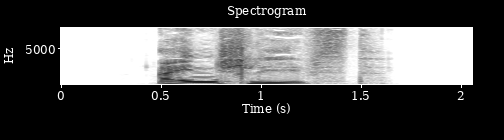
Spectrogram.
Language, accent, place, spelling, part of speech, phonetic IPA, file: German, Germany, Berlin, einschliefst, verb, [ˈaɪ̯nˌʃliːfst], De-einschliefst.ogg
- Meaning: second-person singular dependent preterite of einschlafen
